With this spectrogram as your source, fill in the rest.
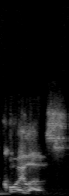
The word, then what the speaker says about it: Koilos: So the proper way to say the name or the band name is Koilos.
